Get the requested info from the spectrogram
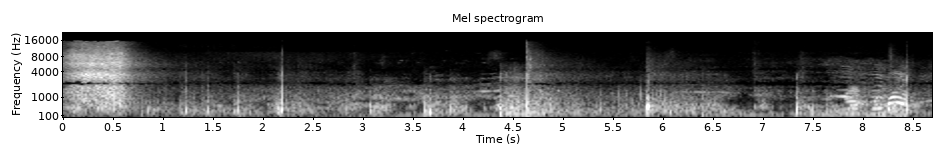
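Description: Fireworks going off: a loud hiss from a ground firework spraying sparks in the first second, then scattered sharp bangs and crackles, the strongest at about four and a half seconds as an aerial shell bursts.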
